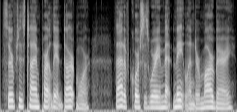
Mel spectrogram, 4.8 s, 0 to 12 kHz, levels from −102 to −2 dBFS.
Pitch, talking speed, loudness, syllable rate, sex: 160 Hz, 200 wpm, -18 LUFS, 5.8 syllables/s, female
